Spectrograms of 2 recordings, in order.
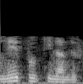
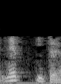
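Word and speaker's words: ネㇷ゚キ: ねぷき、ねぷきな、かなで書くとねぷきなんですが、ぷをかなではちっちゃく書きます。これ、ねぷきという発音になります。口を閉じるような発音ですね。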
